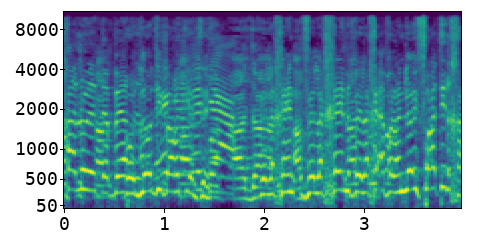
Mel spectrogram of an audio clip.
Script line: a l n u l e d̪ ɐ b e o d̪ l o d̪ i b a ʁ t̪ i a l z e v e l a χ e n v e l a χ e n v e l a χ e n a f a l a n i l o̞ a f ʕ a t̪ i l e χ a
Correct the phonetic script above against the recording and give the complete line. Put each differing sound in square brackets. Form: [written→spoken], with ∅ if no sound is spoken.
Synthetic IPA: a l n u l e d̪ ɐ b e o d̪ l o d̪ i b a ʁ t̪ i a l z e v e l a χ e n v e l a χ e n v e l a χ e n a [f→v] a l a n i l o̞ [a→i] f [ʕ→ʁ] a t̪ i l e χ a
